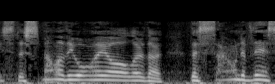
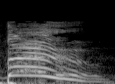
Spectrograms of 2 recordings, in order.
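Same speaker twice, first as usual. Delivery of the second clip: shouted boom; 5 semitones higher than usual. Retold or imitated.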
